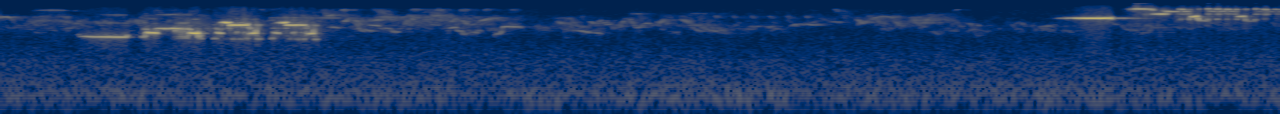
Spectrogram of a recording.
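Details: A hermit thrush in Vermont sings two flute-like phrases, each opening on a long clear note and rising into a fluttering cascade, the second phrase much higher; thrushes can sing two notes at once.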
